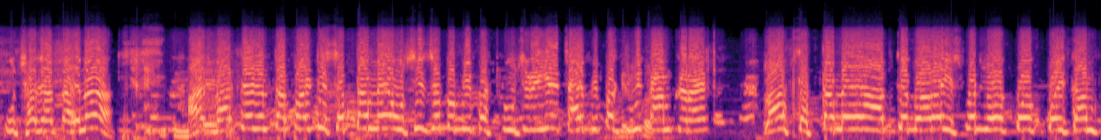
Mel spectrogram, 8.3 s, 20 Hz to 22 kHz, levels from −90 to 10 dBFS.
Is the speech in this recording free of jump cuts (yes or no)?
yes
